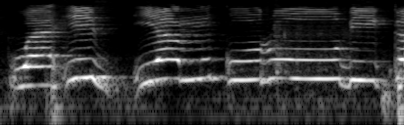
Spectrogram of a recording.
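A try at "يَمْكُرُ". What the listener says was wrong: kuru pendek kuru pendek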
